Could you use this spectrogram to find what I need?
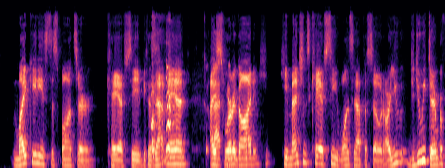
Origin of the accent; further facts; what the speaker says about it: Boston, Massachusetts, United States; I am excited as a Bostonian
